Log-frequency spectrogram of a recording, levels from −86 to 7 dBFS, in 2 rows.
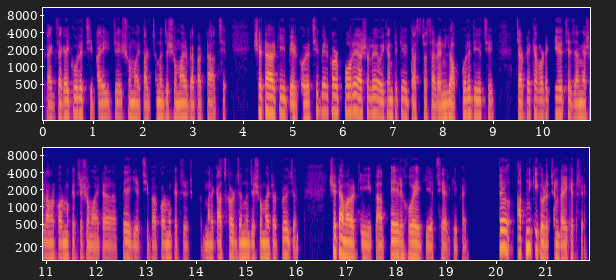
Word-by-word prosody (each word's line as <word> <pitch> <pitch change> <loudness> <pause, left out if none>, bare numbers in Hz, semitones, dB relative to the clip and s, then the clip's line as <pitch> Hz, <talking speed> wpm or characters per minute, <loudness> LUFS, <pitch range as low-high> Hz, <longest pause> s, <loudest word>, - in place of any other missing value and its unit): এক 110 - -5
জায়গায় 125 +1 +1
করেছি, 145 -2 -1
বা 115 - -6
এই - - -1 0.2
যে 125 - -3 0.2
সময় 115 -2 0
তার 110 -1 0
জন্য 120 -1 -1
যে - - -1
সময়ের 115 0 +1
ব্যাপারটা - - -2
আছে, - - -13 0.6
সেটা 155 +1 +5
আরকি 150 0 0 0.2
বের 115 -1 +3
করেছি। 115 +4 -1
বের 160 -1 0
করার 155 -1 +3
পরে 160 +1 +4
আসলে 145 0 -3
ঐখান 130 +2 -1
থেকে 135 +1 -7 0.2
কাজটা 110 +2 -3
সাডেনলি 110 +1 +1
অফ 105 - -18
করে 135 +2 +3
দিয়েছি। 130 -2 -2 0.5
যার 120 -1 +3
প্রেক্ষাপটে 135 +1 -2
কি 145 - -8
হয়েছে, 140 -1 -1
যে - - -4
আমি 115 - +2
আসলে 125 0 -3
আমার 115 0 -1
কর্মক্ষেত্রে 115 0 -2
সময়টা 105 0 -2 0.3
পেয়ে 125 -2 +1
গিয়েছি 105 -1 -7
বা 110 - -3
কর্মক্ষেত্রের, 110 -1 -4 0.4
মানে 110 0 -1
কাজ 115 0 +2
করার 125 -3 +1
জন্য 120 0 +3
যে 115 - -1
সময়টার 115 -1 0
প্রয়োজন, 135 -3 -1 0.7
সেটা 155 -1 +6
আমার 125 -1 +7
আরকি 115 0 -4 0.3
আ - - +3 0.2
বের 125 -1 +5 0.2
হয়ে 115 -1 +5
গিয়েছে 105 +2 -6
আরকি 100 - -12
ভাই। - - -9 0.7
তো 195 - +7 0.4
আপনি 190 +7 +3
কি 180 - +1
করেছেন 115 0 +1
ভাই 110 - +4
এক্ষেত্রে? - - -7
120 Hz, 175 wpm, -24 LUFS, 115-135 Hz, 0.7 s, আমার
